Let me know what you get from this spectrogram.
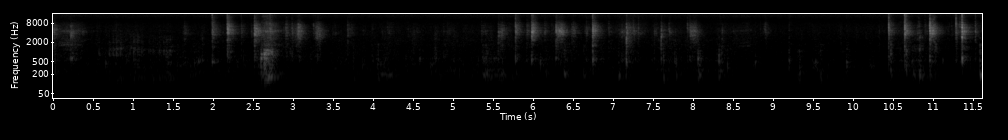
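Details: Female pug indoors making her odd celebratory noise after finally getting her bone, a gift usually given after a walk or trip. Quick, irregular, breathy snorts and clicky bursts, about two per second, louder flurries near the start and end, quiet room.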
